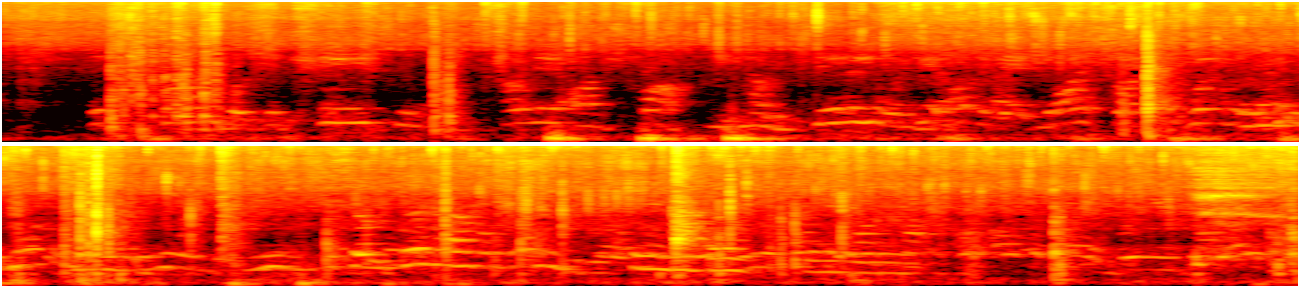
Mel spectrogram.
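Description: Food fries steadily in a hot skillet, a soft continuous sizzle with light clatter, while someone talks over it.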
